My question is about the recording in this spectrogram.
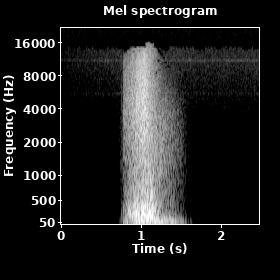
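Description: A single whoosh transition sound effect about three-quarters of a second in, swelling and fading away within about a second.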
